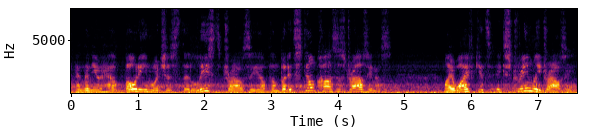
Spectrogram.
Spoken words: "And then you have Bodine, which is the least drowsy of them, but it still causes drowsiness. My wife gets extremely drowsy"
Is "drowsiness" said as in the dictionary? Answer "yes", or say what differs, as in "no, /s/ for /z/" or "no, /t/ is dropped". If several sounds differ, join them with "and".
yes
